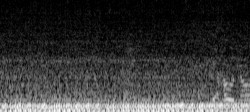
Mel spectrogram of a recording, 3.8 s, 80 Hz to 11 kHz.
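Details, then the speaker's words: Oldsmobile Cutlass V8 idling as it warms toward the carburetor, cold 30-something-degree day: faint rhythmic puffing tick from the rear of the engine; middle header gasket replaced, rear exhaust manifold gasket still leaking, less than before. "it ain't as bad as it was but you can hear it right back there in the back with that boat we called the gasket"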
